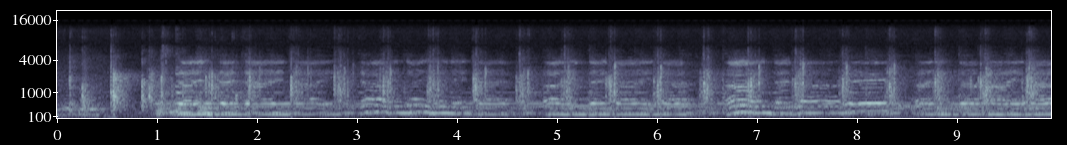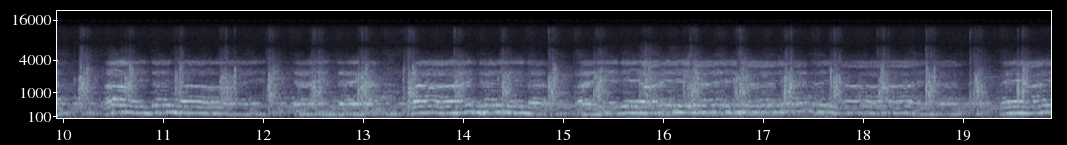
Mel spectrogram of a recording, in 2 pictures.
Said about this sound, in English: And maybe we have 2 seconds. How about clapping one time, like mentioned, you know?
